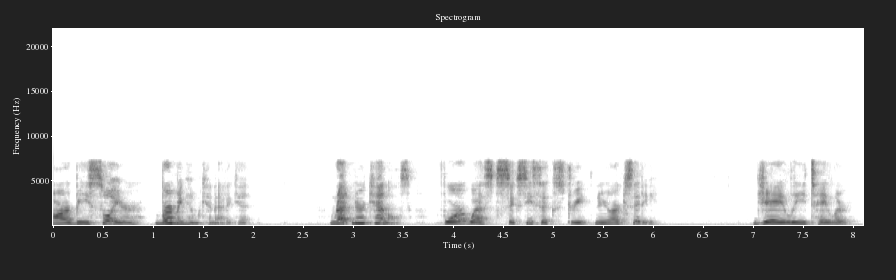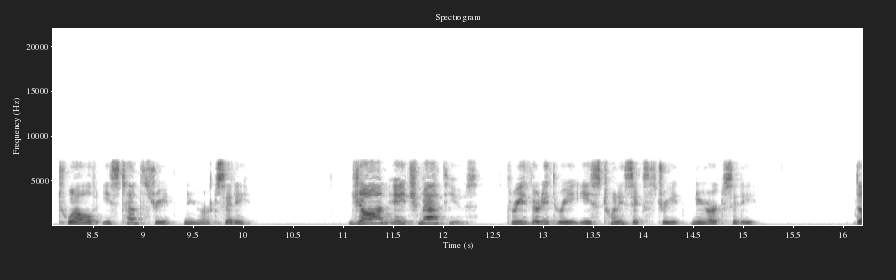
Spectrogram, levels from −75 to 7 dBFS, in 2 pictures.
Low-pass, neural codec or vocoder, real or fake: 7.2 kHz; none; real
